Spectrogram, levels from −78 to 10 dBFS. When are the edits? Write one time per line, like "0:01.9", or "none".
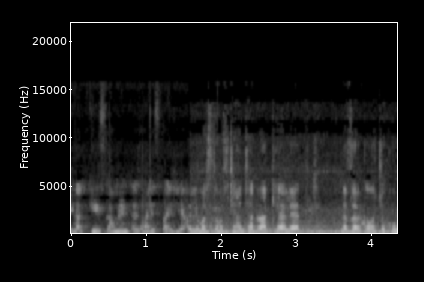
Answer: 0:01.6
